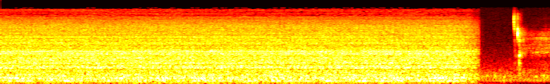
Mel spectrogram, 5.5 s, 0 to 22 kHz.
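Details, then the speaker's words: Reference AMD R9 290X graphics card under load in the Unigine Valley benchmark: loud, steady blower-fan rush with a faint high whine buried in it; coil whine, likely specific to this individual card. "so they're both really loud uh really hot cards and uh yeah the 290x has the coil wide which i don't think would be all of them"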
